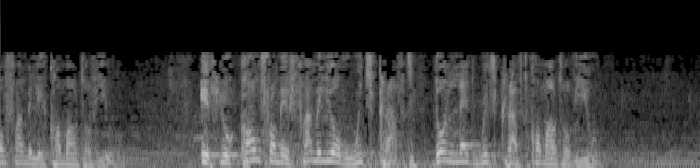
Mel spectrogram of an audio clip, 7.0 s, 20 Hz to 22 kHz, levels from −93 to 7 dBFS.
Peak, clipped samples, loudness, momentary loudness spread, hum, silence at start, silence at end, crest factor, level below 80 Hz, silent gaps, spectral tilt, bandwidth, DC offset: -4 dBFS; under 0.1%; -26 LUFS; 21 LU; none; 0 s; 0 s; 22 dB; -48 dBFS; none; -7 dB/octave; 6 kHz; under 0.1%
